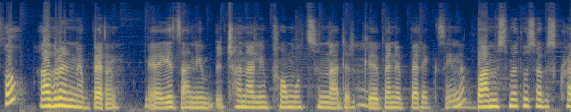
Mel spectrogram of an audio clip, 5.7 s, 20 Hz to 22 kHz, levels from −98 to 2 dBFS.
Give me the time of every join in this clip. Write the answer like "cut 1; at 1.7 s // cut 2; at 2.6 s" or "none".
cut 1; at 4.7 s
